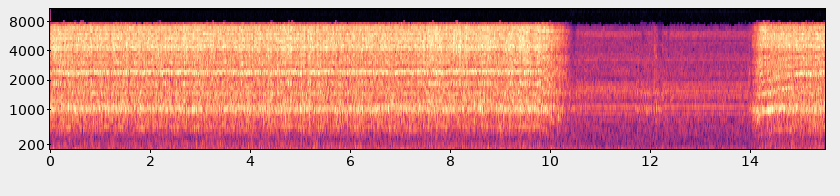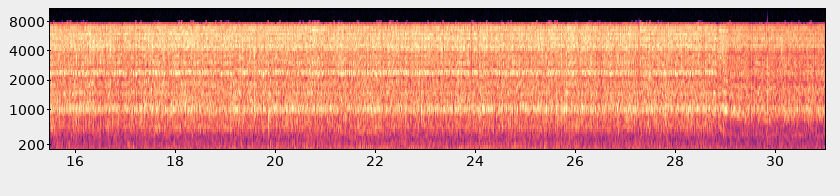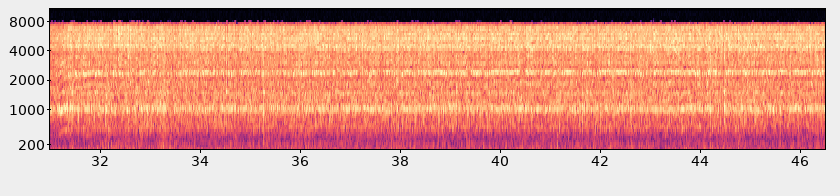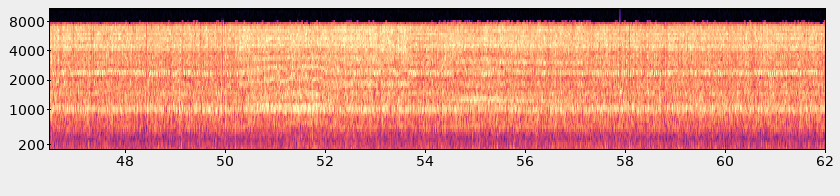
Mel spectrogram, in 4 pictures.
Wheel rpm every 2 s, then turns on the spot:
160, 160, 160, 160, 150, 20, 10, 120, 160, 160, 160, 160, 160, 160, 140, 120, 160, 160, 160, 160, 160, 160, 160, 160, 160, 160, 160, 160, 160, 160, 160.
none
